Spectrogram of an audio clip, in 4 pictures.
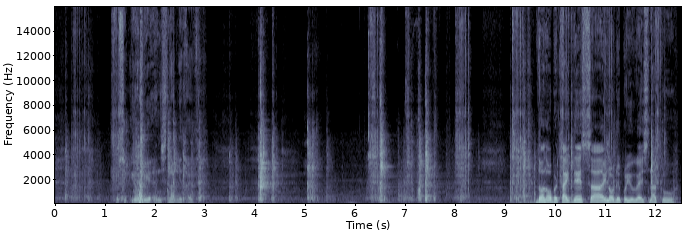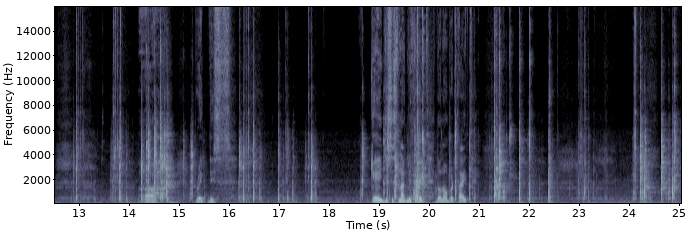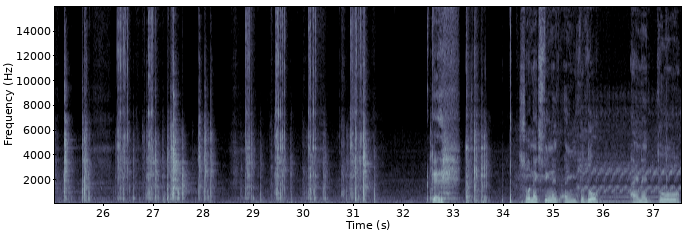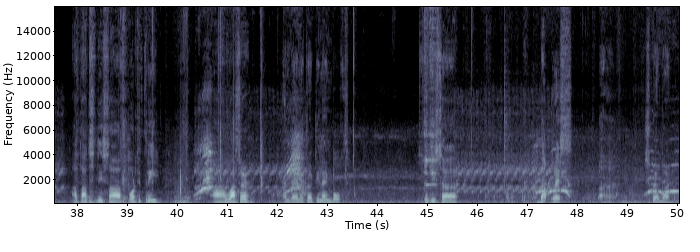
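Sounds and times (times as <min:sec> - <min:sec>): socket and ratchet clinking: 0:06.2 - 0:08.5, 0:09.1 - 0:10.4, 0:24.0 - 0:31.5.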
